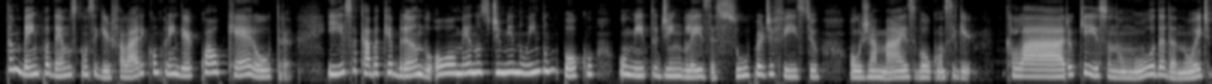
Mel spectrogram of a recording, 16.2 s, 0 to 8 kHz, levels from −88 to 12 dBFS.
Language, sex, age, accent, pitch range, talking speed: Portuguese, female, 20-39, Brazilian, 190-275 Hz, 135 wpm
